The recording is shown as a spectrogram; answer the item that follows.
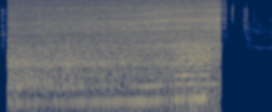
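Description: A Nissan GTP ZX-T race car engine holds full throttle in a steady, loud, unbroken roar with rising pitch for about two seconds, then cuts off abruptly into near silence.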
